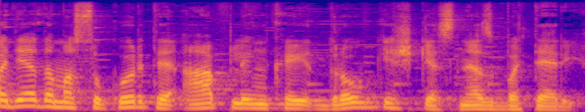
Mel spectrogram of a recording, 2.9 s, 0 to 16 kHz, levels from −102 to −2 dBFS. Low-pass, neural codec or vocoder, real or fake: 14.4 kHz; none; real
